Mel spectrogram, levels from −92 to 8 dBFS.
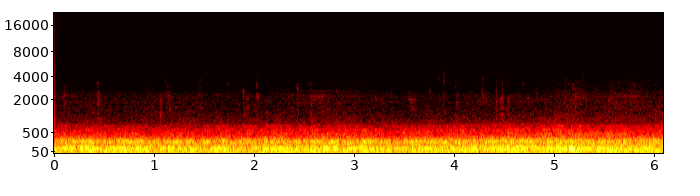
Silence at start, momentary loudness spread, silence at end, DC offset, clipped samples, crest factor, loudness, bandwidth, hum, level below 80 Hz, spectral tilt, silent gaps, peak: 0 s; 7 LU; 0 s; under 0.1%; under 0.1%; 18 dB; -21 LUFS; 0.9 kHz; none; -26 dBFS; -15.5 dB/octave; none; -2 dBFS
